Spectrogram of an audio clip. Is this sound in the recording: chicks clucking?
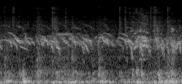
yes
